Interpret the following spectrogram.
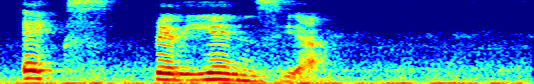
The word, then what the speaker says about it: experiencia: But then when you go to the Spanish language, the sound that you actually get is a ks sound, right? A ks sound. Experiencia, which is the same as the x sound.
